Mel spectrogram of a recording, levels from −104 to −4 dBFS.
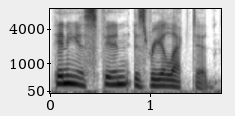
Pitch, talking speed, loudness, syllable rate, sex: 190 Hz, 140 wpm, -18 LUFS, 4.9 syllables/s, female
